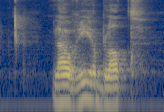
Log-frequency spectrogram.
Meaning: a bay leaf, a laurel leaf, often used as a culinary herb
- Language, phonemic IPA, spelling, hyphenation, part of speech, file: Dutch, /lɑu̯ˈriːrˌblɑt/, laurierblad, lau‧rier‧blad, noun, Nl-laurierblad.ogg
